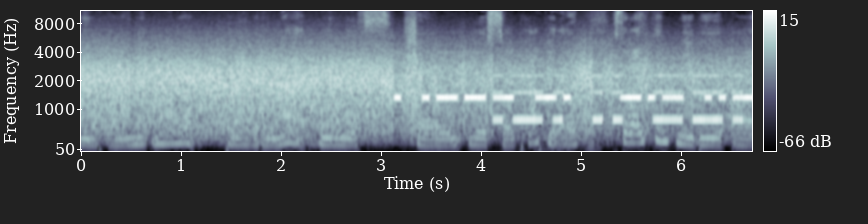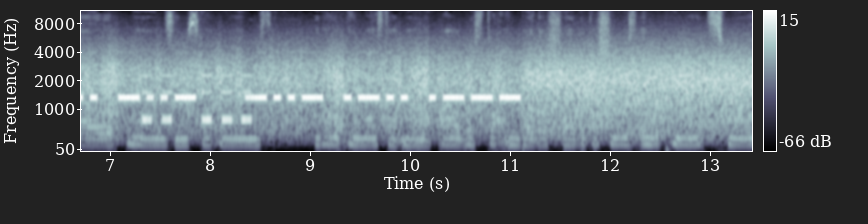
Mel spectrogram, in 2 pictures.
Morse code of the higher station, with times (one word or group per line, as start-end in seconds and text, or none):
3.1-4.9 EJN
5.4-7.9 KFX
8.4-11.1 XLJ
